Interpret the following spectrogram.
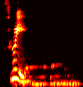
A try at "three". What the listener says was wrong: Three. Không phải tree đâu nhá, không phải tree. Nếu mà con đọc là tree thì nó lại nghe giống cái cây á. Rồi, thế bây giờ mình phải đưa hai âm này khác nhau ở điểm nào?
